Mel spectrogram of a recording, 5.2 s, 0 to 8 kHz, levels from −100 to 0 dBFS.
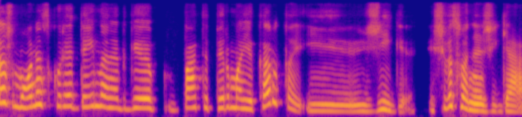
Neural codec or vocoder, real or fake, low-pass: codec, 24 kHz, 3.1 kbps, DualCodec; fake; 7.2 kHz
